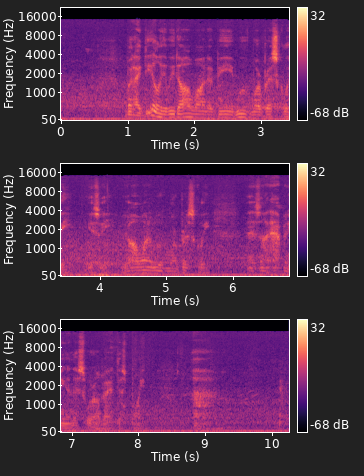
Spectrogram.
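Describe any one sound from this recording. A middle-aged man speaks calmly and close up.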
